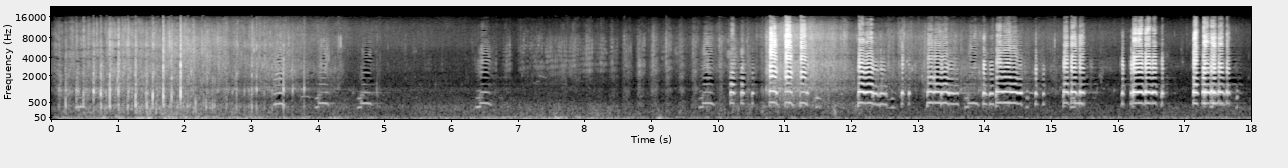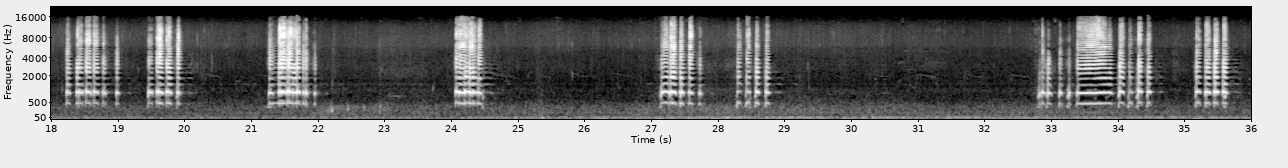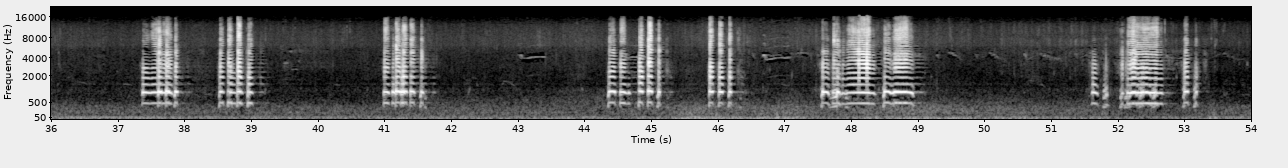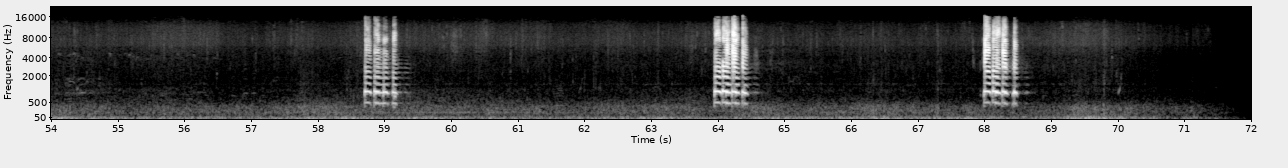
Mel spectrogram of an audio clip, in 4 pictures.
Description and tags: Trumpeter Swans fly land splash loud calls 2pm TTP A 190401
Trumpeter Swans land on water and make distinctive honking calls. Homemade parabolic with EM172s.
